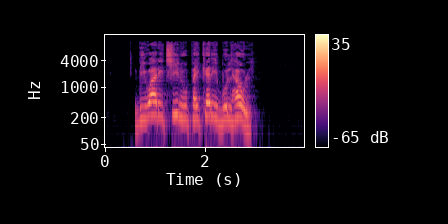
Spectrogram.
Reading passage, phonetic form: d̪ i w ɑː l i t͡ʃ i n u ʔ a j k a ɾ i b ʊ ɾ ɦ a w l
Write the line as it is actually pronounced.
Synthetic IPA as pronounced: d̪ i w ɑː ɾ i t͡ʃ i n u p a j k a ɾ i b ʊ l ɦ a w l

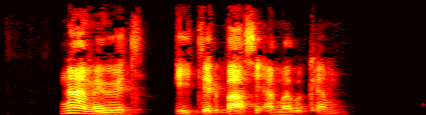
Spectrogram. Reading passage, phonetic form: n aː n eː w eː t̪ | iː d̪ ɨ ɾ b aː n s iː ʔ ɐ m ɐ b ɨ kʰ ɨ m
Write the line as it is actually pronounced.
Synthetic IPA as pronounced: n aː m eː w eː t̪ | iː t̪ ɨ ɾ b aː s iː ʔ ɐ m ɐ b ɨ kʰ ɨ m

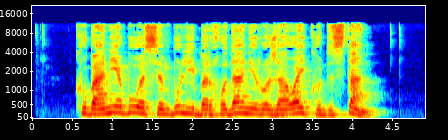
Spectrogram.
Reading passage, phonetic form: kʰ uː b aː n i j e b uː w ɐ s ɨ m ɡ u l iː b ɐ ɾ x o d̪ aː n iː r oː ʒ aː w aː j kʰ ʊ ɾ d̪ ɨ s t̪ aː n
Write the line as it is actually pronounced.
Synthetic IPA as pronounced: kʰ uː b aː n i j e b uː w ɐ s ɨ m b u l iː b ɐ ɾ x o d̪ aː n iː r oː ʒ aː w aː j kʰ ʊ ɾ d̪ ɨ s t̪ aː n

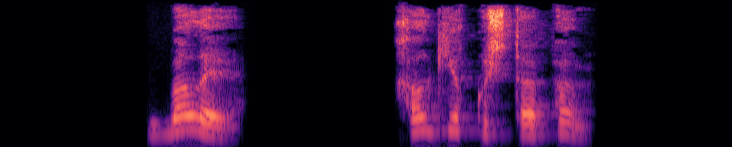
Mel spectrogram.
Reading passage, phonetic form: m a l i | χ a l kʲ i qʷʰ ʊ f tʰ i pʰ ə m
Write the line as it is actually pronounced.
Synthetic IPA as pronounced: b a l e | χ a l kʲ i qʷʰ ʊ ʃ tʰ a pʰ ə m

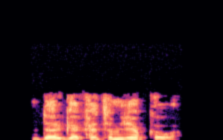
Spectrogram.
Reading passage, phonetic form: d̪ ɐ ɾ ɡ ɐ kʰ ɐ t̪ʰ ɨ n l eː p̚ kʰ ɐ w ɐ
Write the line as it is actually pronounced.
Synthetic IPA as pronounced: d̪ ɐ ɾ ɡ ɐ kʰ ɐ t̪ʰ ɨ m l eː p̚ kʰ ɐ w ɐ

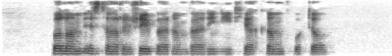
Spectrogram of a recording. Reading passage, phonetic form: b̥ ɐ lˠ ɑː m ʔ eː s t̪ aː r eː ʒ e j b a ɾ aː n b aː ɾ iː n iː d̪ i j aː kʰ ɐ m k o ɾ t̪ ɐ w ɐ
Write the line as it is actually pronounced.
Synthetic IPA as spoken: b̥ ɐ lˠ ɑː m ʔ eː s t̪ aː r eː ʒ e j b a ɾ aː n b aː ɾ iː n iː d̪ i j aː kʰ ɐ m k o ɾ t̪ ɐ w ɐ

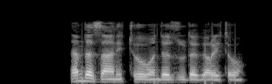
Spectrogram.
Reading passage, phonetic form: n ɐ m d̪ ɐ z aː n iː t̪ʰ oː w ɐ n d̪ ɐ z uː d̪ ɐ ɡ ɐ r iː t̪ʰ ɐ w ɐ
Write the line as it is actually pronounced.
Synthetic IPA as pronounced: n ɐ m d̪ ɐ z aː n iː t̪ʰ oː w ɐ n d̪ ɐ z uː d̪ ɐ ɡ ɐ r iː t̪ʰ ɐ w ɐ

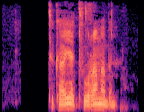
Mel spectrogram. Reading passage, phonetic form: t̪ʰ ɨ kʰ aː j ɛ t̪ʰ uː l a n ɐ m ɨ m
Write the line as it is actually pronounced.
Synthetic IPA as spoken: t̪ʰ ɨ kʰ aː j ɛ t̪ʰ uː r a m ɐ b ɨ n

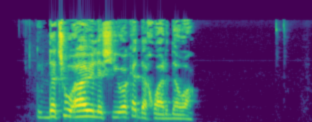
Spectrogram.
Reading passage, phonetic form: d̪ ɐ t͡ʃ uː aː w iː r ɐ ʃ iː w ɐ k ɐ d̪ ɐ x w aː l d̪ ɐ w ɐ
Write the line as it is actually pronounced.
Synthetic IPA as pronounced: d̪ ɐ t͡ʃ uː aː w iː l ɐ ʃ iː w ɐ k ɐ d̪ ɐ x w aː ɾ d̪ ɐ w ɐ

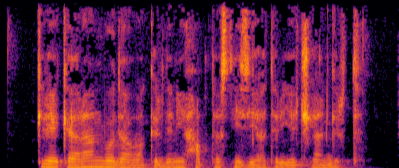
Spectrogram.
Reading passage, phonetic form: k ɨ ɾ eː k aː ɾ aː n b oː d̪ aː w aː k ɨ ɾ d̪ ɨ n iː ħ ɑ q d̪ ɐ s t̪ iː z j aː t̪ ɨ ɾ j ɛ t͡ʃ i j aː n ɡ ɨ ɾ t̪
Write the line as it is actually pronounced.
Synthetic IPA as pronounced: k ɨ ɾ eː k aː ɾ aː n b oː d̪ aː w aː k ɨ ɾ d̪ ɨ n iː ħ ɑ q d̪ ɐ s t̪ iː z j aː t̪ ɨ ɾ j ɛ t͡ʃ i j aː n ɡ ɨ ɾ t̪

